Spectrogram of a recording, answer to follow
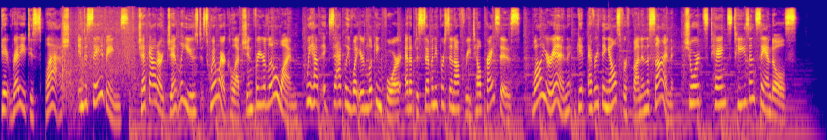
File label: Promotional Swimwear Promotion W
